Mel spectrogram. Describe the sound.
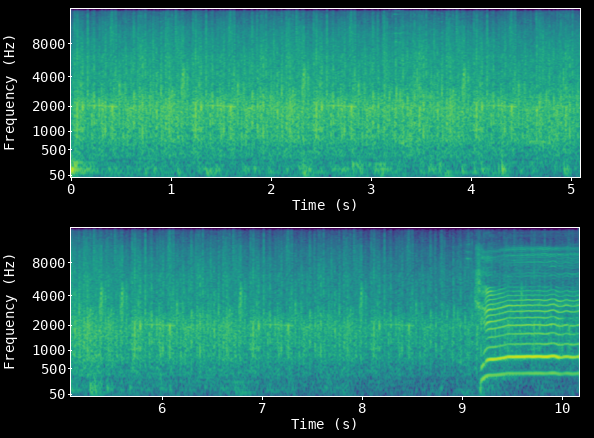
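Warm audience applause welcomes a vocal group onto the stage at a live show. The clapping is dense and steady for about nine seconds, then a sustained singing voice abruptly takes over.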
